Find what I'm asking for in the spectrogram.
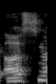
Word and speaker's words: Gus: It's actually us now. The G is silent.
